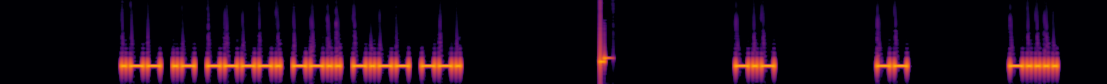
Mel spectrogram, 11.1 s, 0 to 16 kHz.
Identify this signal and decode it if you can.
Morse code, heard as a keyed tone, about 28 wpm, spaced as for 16 wpm, 700 Hz. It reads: WA9ZYG KM6
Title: USA Call Signs - 6 Characters - 8x Character Spacing - 28wpm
